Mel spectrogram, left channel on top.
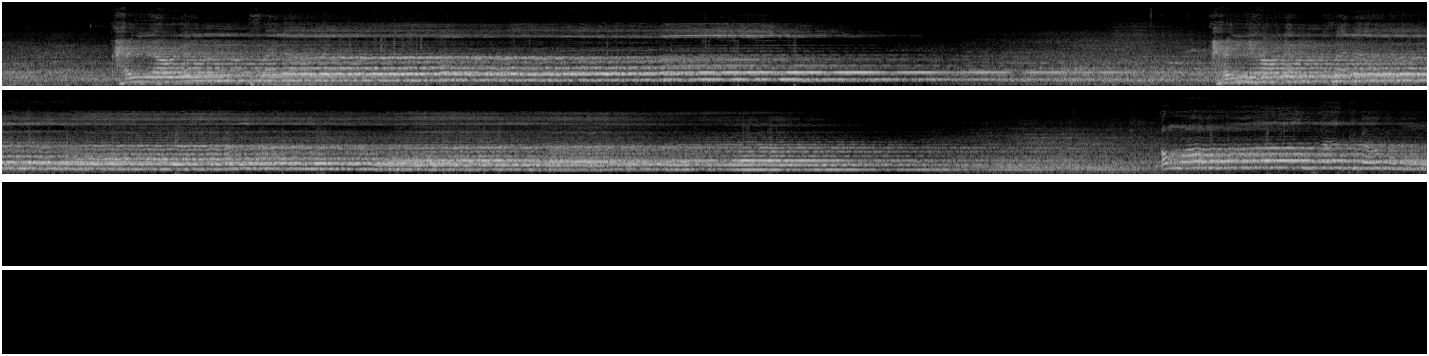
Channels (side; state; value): right; silent; 61 dB below the other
